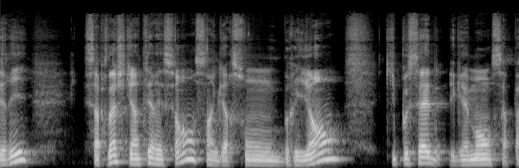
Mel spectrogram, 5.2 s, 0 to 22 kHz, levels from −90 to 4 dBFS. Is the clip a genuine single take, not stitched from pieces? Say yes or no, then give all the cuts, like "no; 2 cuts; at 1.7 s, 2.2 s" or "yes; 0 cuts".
yes; 0 cuts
